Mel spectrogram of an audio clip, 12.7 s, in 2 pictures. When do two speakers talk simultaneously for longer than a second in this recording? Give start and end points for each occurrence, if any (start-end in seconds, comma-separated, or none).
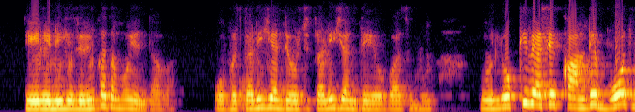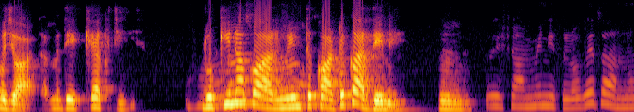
8.4-10.1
